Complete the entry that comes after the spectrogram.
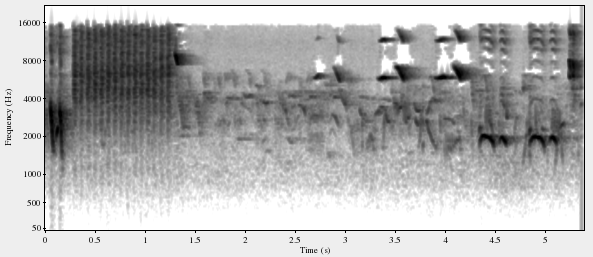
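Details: Sikatan londo flycatcher, recorded as master song material for pet birds. Opens with a fast buzzy rattle, then soft high whistles and repeated looping chirps.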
